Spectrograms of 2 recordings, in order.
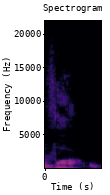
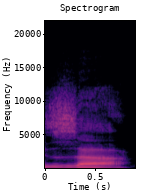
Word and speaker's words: ظ: I am going to note here though a common mispronunciation of the letter Dha. And that is, sometimes it's pronounced mistakenly as a Za.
